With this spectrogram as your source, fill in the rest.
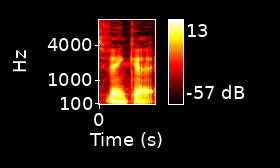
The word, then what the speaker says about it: Wenche: My wife's name is Venka. It's spelled Wenche, and you can imagine the creative pronunciations she gets with that.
